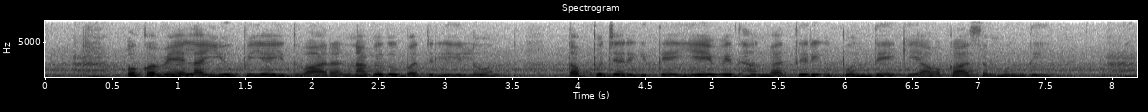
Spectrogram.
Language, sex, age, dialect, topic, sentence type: Telugu, female, 18-24, Southern, banking, question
